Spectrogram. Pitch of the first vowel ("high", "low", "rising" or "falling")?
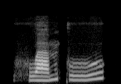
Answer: rising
